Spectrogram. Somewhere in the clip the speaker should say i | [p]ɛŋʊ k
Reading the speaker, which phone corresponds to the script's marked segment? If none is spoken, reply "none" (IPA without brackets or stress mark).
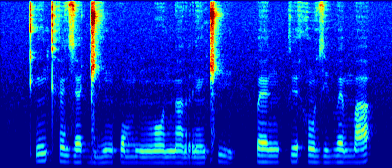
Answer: p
